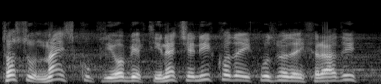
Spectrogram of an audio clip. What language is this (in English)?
Serbian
